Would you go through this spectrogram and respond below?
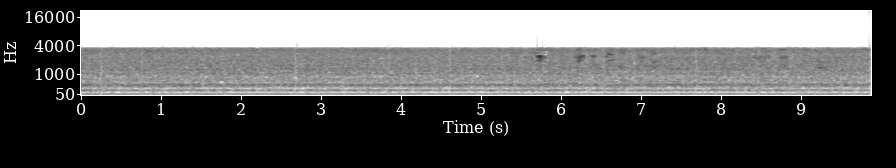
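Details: A reproductive honey bee swarm entering a swarm trap at Painted Peacock Manor on 04/07/21; a continuous, thick humming buzz, with one brief click midway.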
